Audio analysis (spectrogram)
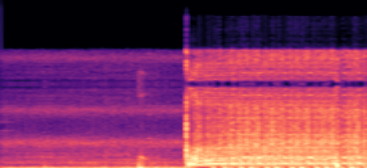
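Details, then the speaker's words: Riding mower Kohler engine, said to have run last year, mouse-chewed ignition wire repaired; starter spins the engine at an even four chugs a second but it never catches. Still no spark: failed ignition module. "when I picked up this tractor I was told that it ran last year so when I saw out that wire was chew through I assumed that's the reason I wasn't getting the spark I made the repair put the module back on still no spark"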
